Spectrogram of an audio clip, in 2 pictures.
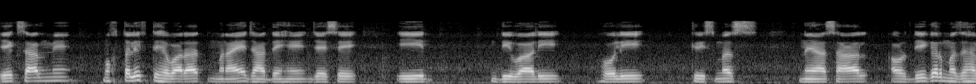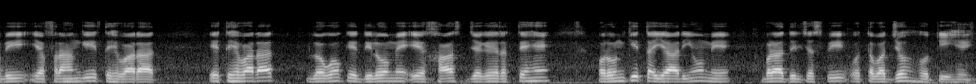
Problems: constant background noise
